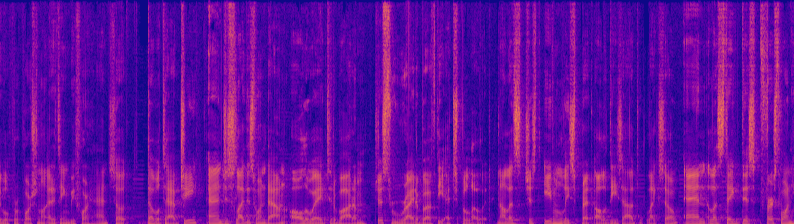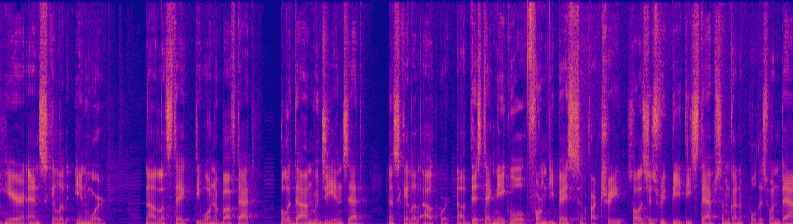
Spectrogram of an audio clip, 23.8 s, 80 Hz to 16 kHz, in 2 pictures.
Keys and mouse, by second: 0.9 click, 2.1 g, 7.2 g, 8.6 click, 9.8 g, 11.5 alt+shift+click, 12.0 g, 12.6 alt+shift+click, 13.6 s, 15.7 alt+shift+click, 16.3 g, 17.1 s, 18.2 g, 20.0 alt+shift+click, 20.7 drag, 21.7 g, 22.6 s.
